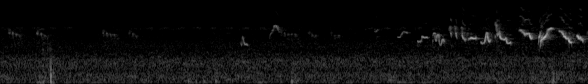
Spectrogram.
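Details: Oriental white-eye giving a few faint, isolated high notes, then breaking into a loud, fast string of sharp twittering chirps over the final two seconds; light background hiss with occasional soft knocks.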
